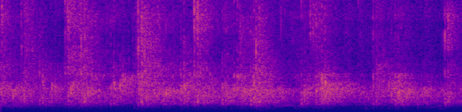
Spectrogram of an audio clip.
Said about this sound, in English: Thank you, Jesus. He deserves a clap, yes.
